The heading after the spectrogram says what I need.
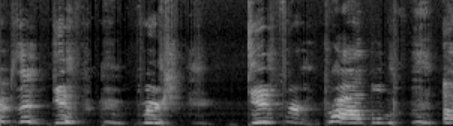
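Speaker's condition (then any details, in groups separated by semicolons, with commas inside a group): Physical speech impairment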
